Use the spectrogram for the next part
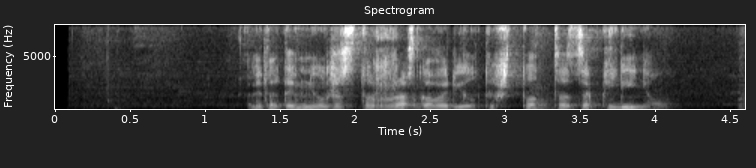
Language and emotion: Russian, angry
